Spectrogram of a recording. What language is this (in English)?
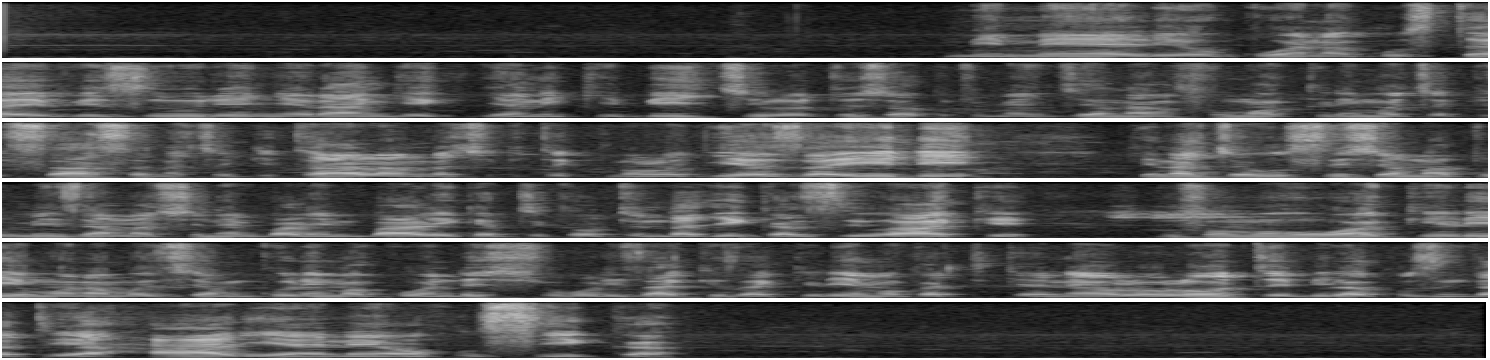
Swahili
